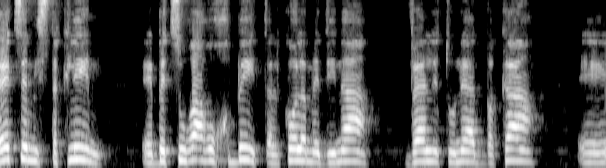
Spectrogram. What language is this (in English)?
Hebrew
